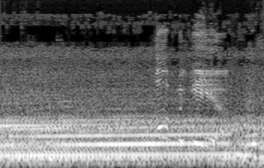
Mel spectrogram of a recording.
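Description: A car engine drones at steady high revs on a race track, loud and continuous with harmonic tones, while an instructor speaks over it throughout.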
